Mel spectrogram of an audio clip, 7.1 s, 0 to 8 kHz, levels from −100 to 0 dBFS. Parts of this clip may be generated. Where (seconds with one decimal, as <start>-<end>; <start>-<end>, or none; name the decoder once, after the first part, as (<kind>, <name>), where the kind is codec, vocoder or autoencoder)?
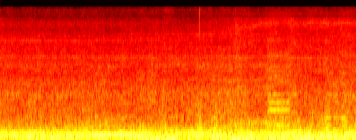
0.0-0.7 (codec, SNAC); 1.9-7.1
